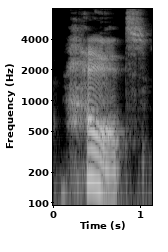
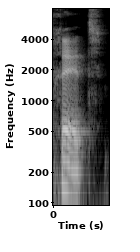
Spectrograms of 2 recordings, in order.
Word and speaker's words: Het: Then you've got the Het, or the Het, as it is pronounced in some subdialects of the Eastern dialect.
